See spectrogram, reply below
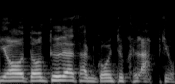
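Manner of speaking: hostile, menacing, angry tone. Describing a German host of daily spaces, the speaker imitates Buva sounding angry. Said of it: "he's always sounds like he's angry".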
